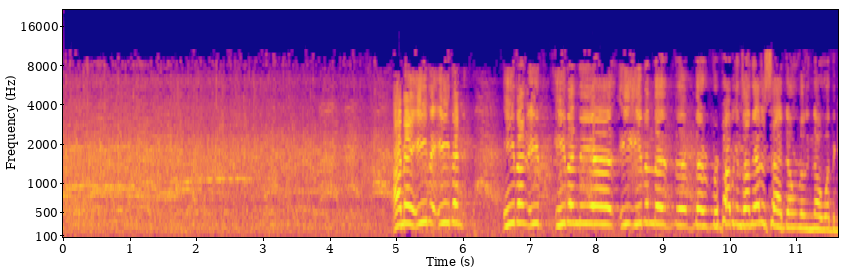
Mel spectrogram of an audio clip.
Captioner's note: applause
